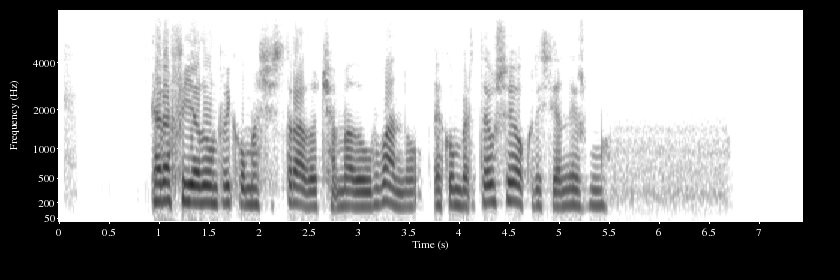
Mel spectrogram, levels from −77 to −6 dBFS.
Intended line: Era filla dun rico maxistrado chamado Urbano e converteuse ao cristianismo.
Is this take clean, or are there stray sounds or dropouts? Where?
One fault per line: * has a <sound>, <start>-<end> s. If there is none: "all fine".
all fine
